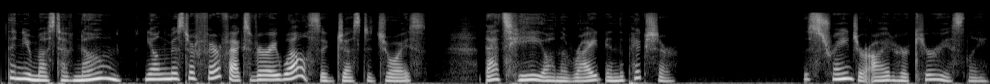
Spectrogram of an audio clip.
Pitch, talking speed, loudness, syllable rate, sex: 205 Hz, 150 wpm, -16 LUFS, 4.5 syllables/s, female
